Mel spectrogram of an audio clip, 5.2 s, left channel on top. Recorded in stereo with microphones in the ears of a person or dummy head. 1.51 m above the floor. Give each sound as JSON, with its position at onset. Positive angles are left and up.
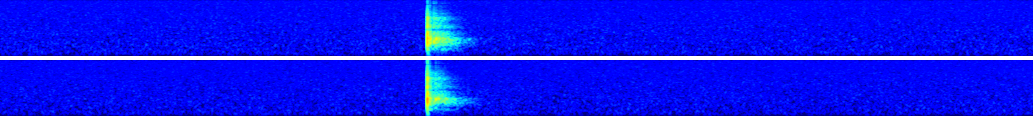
{"t": 2.1, "sound": "a camera shutter", "side_deg": -20, "distance_m": 0.6}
